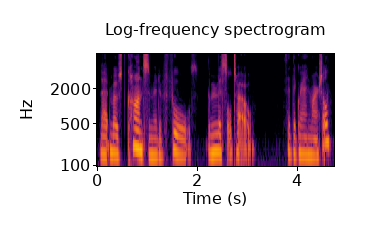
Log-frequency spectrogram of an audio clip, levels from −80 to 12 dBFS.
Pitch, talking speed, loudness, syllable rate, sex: 160 Hz, 140 wpm, -20 LUFS, 4.4 syllables/s, female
